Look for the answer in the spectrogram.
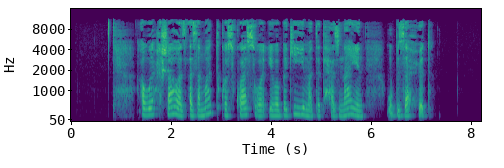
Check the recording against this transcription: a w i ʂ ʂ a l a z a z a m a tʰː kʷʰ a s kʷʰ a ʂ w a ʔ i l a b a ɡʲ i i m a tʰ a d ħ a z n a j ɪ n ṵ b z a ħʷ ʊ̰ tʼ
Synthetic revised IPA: a w i ħ ʂ a l a z a z a m a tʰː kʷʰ a s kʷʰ a s w a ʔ i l a b a ɡʲ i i m a tʰ a d ħ a z n a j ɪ n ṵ b z a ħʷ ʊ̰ tʼ

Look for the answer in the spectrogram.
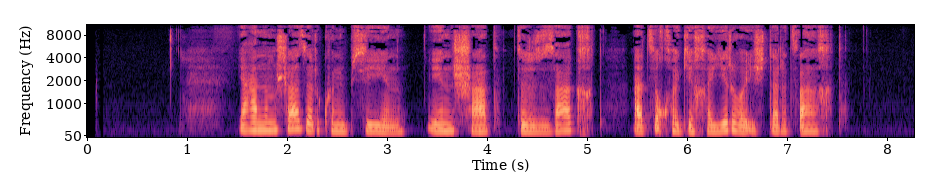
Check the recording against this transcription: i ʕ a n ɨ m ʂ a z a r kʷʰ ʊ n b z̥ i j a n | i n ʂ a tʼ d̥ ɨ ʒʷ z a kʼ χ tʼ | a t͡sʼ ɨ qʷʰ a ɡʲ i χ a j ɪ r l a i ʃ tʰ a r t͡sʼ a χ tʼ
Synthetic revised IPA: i ʕ a n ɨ m ʂ a z a r kʷʰ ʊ n b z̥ i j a n | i n ʂ a tʼ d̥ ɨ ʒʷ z a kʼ χ tʼ | a t͡sʼ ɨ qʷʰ a ɡʲ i χ a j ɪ r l a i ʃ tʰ a r t͡sʼ a χ tʼ

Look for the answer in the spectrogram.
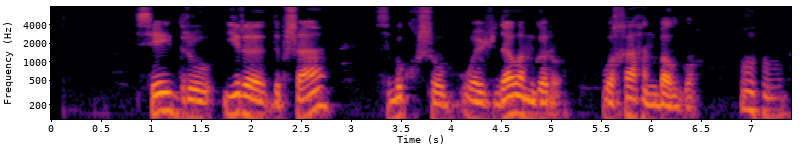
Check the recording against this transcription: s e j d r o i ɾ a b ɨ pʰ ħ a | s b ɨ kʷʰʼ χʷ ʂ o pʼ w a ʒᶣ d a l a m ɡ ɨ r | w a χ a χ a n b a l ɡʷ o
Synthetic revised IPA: s e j d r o i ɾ a d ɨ pʰ ʂ a | s b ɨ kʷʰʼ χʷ ʂ o pʼ w a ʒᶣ d a l a m ɡ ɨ r | w a χ a ħ a n b a l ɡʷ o

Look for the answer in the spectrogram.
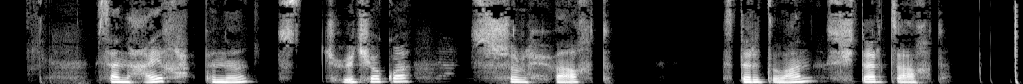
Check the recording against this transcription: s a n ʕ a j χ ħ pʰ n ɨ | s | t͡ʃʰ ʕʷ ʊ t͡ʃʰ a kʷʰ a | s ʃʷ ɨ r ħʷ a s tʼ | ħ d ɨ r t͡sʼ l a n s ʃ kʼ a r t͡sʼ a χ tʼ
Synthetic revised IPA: s a n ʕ a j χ ħ pʰ n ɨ | s | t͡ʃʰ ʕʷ ʊ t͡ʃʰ a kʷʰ a | s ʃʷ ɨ r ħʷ a χ tʼ | s d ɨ r t͡sʼ l a n s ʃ tʼ a r t͡sʼ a χ tʼ

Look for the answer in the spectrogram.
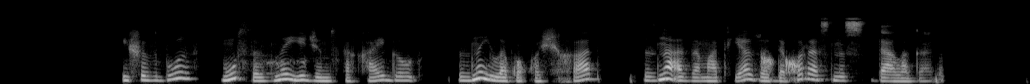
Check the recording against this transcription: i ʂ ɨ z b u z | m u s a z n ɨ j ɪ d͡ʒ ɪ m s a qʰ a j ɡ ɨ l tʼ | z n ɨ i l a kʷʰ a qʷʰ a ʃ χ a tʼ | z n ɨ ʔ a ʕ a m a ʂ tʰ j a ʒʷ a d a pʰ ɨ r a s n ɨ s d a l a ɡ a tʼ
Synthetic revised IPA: i ʂ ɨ z b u z | m u s a z n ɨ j ɪ d͡ʒ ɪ m s a qʰ a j ɡ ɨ l tʼ | z n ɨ i l a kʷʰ a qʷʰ a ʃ χ a tʼ | z n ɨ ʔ a z a m a tʰ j a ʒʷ a d a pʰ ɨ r a s n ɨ s d a l a ɡ a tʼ

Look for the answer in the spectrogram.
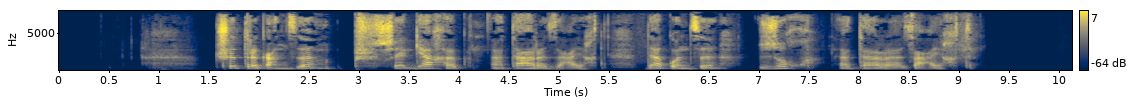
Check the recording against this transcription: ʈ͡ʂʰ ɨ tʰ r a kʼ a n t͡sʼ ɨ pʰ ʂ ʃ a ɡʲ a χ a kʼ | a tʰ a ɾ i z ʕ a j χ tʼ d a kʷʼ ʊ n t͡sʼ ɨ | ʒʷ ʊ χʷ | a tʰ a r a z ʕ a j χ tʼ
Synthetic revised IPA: ʈ͡ʂʰ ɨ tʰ r a kʼ a n t͡sʼ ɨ pʰ ʂ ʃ a ɡʲ a χ a kʼ | a tʰ a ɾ a z ʕ a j χ tʼ d a kʷʼ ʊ n t͡sʼ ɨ | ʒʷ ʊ χʷ | a tʰ a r a z ʕ a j χ tʼ

